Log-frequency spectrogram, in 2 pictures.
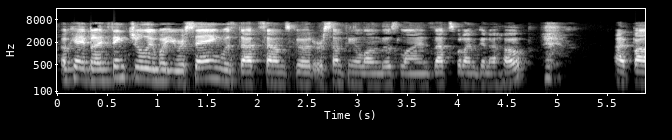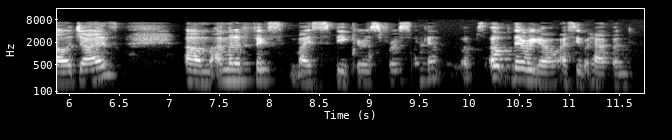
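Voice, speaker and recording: A woman's voice: on the low side, moderate pace. A woman leading a health course over an online call, encouraging and talky, with lots of fillers. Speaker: course leader, health coach. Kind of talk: coaching call with a participant. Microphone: online conference call. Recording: dull lo-fi call audio.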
